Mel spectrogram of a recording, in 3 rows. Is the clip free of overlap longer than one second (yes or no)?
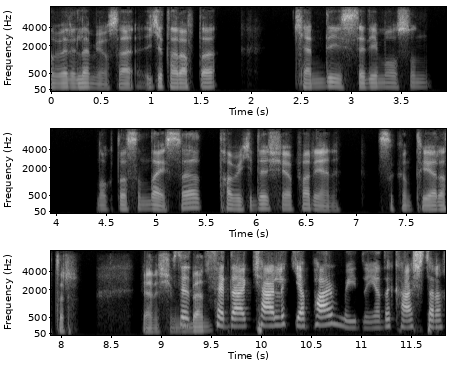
yes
